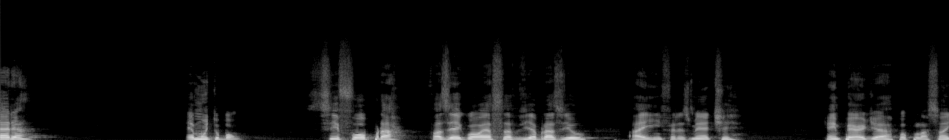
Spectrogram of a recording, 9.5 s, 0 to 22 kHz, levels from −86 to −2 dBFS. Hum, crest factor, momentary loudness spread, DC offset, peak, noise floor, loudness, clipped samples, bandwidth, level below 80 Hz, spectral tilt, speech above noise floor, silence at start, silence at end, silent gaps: 60 Hz at -60 dBFS; 14 dB; 12 LU; under 0.1%; -12 dBFS; -83 dBFS; -25 LUFS; under 0.1%; 12.5 kHz; -60 dBFS; -7.5 dB/octave; 59 dB; 0 s; 0 s; none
